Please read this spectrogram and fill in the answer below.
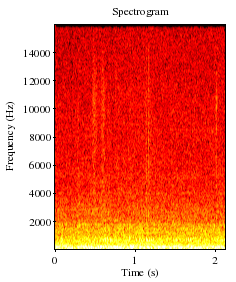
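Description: Car driving along a dirt road, heard from inside the cabin: a steady low rumble of engine and tyres with a steady low hum.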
